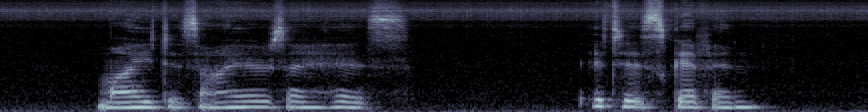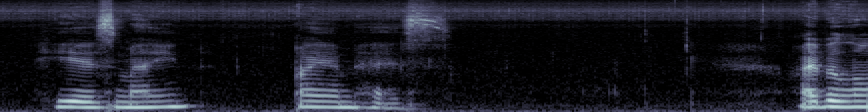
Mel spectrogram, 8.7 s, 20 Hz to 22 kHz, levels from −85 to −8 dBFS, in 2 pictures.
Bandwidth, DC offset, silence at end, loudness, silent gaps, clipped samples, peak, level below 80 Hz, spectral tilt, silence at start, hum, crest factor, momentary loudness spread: over 20 kHz; under 0.1%; 0 s; -29 LUFS; none; under 0.1%; -10 dBFS; -62 dBFS; -4 dB/octave; 0 s; none; 22 dB; 19 LU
